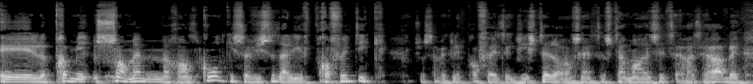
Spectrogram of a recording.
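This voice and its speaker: A man with a very deep, low voice talks at a fairly quick pace, his pitch swinging very widely. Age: 70s. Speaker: professor and translator. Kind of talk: interview. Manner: hesitant, many fillers.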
